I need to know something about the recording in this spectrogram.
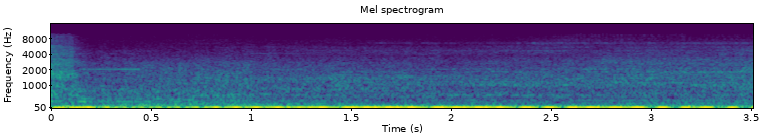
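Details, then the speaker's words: E46 BMW 3-Series with coil-on-plug ignition, sporadic misfire on startup: lumpy cold-start idle with the exhaust beat dropping out unevenly. Power balance test shows cylinder 4 not contributing; misfire. "I hear a misfire. Okay, let's repeat the power balance test."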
